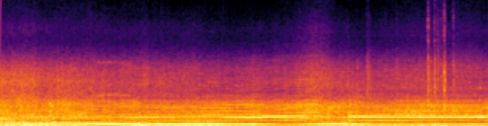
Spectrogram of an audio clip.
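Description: A racing car engine roars loudly up close, its pitch rising and dropping as gears shift.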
